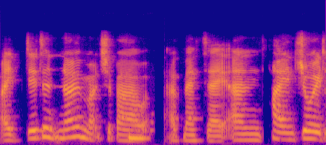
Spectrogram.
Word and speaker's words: Admete: And with Atalanta and, is it Admete? Is that how you say it? Admete actually means Greek, but Admiti would be probably how we would anglicize it.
